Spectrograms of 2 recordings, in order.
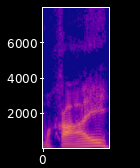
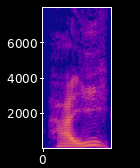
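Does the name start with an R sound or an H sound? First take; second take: R sound; H sound. First: The first sound is a plain R. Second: The first sound is a Brazilian H-like R.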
